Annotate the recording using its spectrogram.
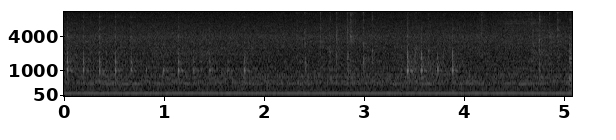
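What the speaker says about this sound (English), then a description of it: "I'm just going to type it." Rapid clicking of keys on a computer keyboard, close up, over a constant low electrical hum, with irregular bursts of keystrokes and no talking.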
